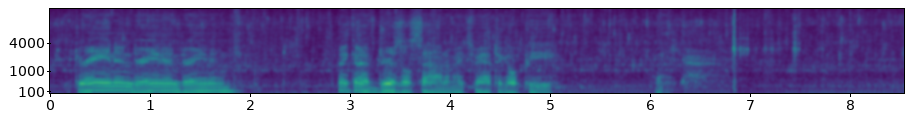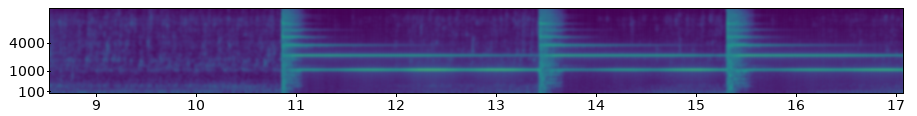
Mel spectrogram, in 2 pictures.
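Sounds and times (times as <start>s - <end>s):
fluid trickling: 0.0s - 17.0s
bell-like metallic ring: 10.8s - 17.0s.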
